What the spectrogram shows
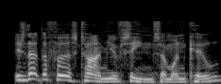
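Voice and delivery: plain

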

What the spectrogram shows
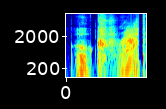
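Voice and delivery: mumbled, muttered under the breath. First-person narrator, as a ghost grows in the room, reacts: muttered. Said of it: "I muttered".

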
